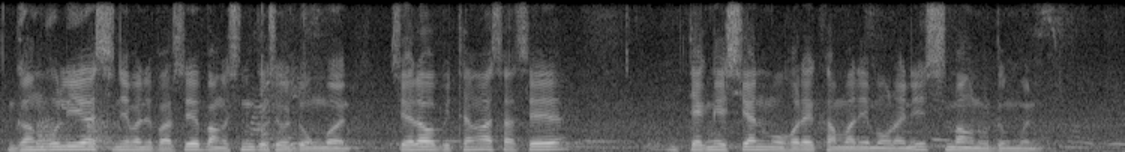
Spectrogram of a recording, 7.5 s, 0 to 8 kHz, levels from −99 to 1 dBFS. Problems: none marked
